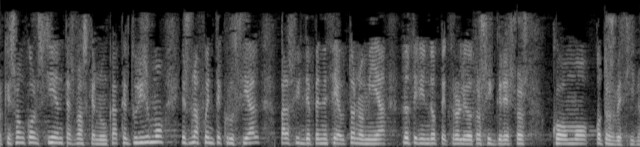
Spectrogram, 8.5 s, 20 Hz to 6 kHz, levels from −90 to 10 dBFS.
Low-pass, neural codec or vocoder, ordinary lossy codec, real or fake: 5.4 kHz; none; AAC, 24 kbps; real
